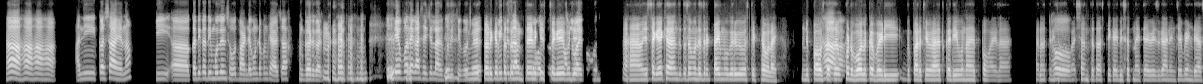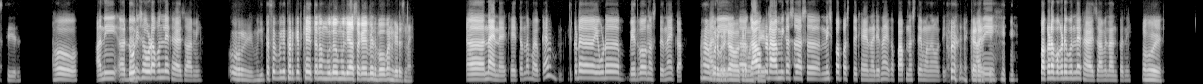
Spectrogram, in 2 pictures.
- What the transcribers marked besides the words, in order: laugh; laughing while speaking: "म्हणजे थोडक्यात तसं म्हणता येईल की सगळे म्हणजे"; chuckle; other noise; tapping; chuckle
- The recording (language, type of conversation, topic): Marathi, podcast, गावात खेळताना तुला सर्वात आवडणारी कोणती आठवण आहे?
